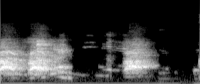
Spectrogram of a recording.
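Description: A dog barking: a few short barks, two close together at the start and one more about a second later.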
